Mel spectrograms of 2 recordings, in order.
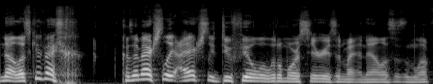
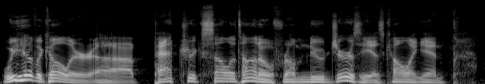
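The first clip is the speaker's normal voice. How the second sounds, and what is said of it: Late-night radio advice host voice. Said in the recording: “one of those late-night relationship advice radio things... that was just my impression”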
